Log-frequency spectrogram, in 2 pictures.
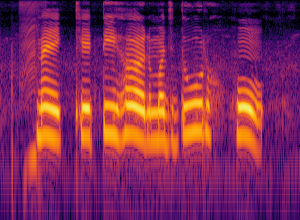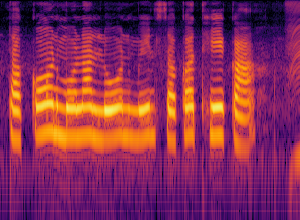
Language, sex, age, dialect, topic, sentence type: Chhattisgarhi, female, 18-24, Northern/Bhandar, banking, question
